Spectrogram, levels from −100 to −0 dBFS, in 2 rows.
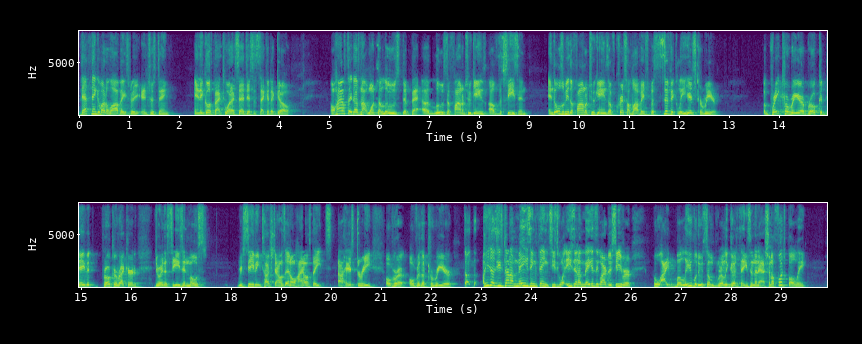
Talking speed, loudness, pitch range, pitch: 205 wpm, -16 LUFS, 140-175 Hz, 155 Hz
